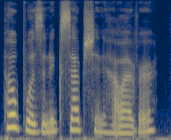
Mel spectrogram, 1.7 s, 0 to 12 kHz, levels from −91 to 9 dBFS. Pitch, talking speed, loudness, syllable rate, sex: 220 Hz, 175 wpm, -19 LUFS, 5.9 syllables/s, female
